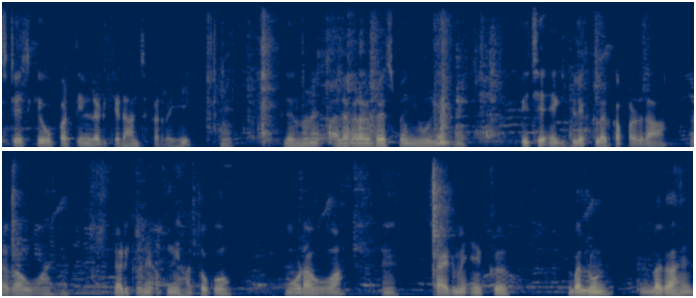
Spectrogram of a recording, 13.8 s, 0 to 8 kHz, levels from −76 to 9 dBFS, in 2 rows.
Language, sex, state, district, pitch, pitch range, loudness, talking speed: Hindi, male, Bihar, Lakhisarai, 120 Hz, 110-125 Hz, -31 LUFS, 170 wpm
